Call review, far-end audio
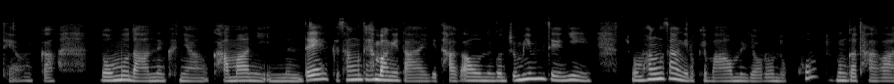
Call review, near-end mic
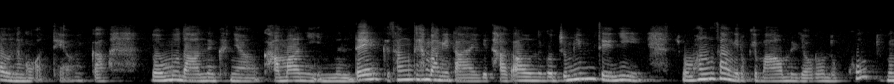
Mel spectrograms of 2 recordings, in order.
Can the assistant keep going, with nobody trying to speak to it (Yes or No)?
Yes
